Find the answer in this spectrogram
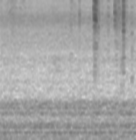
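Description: A couple of faint clicks from plastic card holders being handled and set down, over a steady low background hum.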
